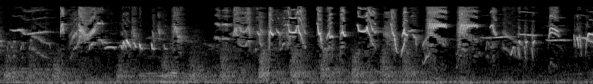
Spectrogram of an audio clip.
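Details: Oriental magpie-robin singing aggressively with tail open, a lure for a silent bird; loud bursts of sharp, high chirps and whistles in quick succession, with a quieter opening second.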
